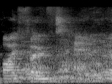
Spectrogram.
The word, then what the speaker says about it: iPhone X: iPhone X. Yeah. The best phone in the world. – It's pronounced 10. It's 10. – iPhone 10.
